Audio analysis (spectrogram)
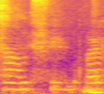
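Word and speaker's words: Chuncy: That's That's technically pronounced Chunky, but in the gang world, it's Chunky Barbie, cuz she from 90s.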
